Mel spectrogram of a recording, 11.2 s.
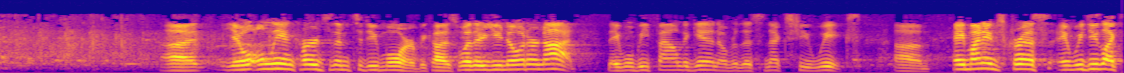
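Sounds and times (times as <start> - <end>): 
audience clapping: 0.0 - 2.9
speech: 1.7 - 11.2.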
